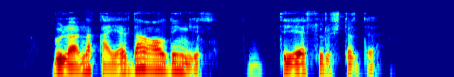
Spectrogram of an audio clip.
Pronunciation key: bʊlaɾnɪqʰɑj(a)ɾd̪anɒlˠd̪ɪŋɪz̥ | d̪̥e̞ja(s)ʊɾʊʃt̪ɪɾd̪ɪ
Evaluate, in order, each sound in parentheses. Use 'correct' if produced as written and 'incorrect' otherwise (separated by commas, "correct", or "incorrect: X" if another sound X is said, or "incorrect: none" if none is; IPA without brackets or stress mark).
incorrect: e, correct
